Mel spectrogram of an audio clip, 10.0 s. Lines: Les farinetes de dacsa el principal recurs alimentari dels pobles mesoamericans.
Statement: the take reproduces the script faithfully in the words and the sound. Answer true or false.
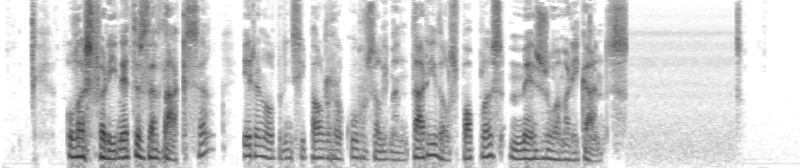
false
